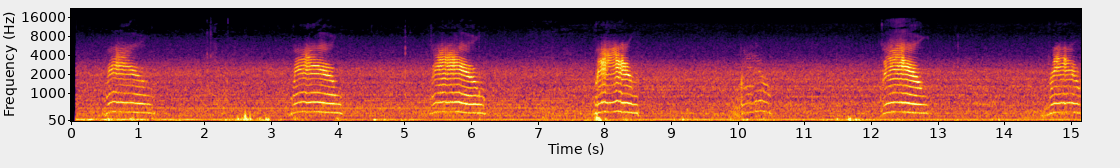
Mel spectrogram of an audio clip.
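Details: A pet cat named Butters meows to get its owner awake, giving seven harmonic, arching meows spaced about two seconds apart, some long and drawn out, others short, over a steady low indoor hum.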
